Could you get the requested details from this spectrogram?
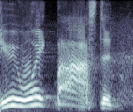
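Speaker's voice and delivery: sudden, high-pitched yelled outburst, acted out. Retelling laughing at a man laid on his back by a four-wheeler, retelling his own yell. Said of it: "all I yelled out was".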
